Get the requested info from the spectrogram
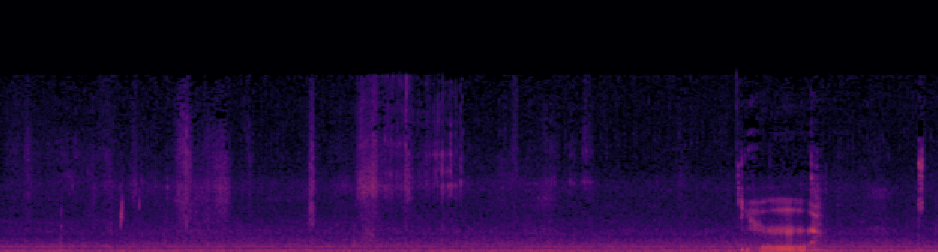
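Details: Pet cat named Peepers, worked up while wrestling with a fox tail indoors, gives one short arched meow near the end, rising then falling, over a quiet room hiss with faint rustling earlier.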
